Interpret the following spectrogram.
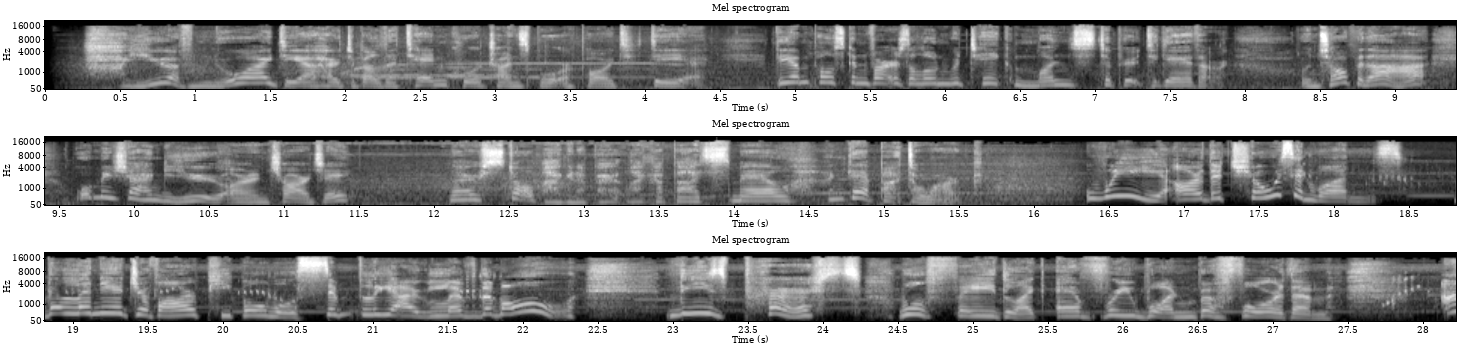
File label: character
